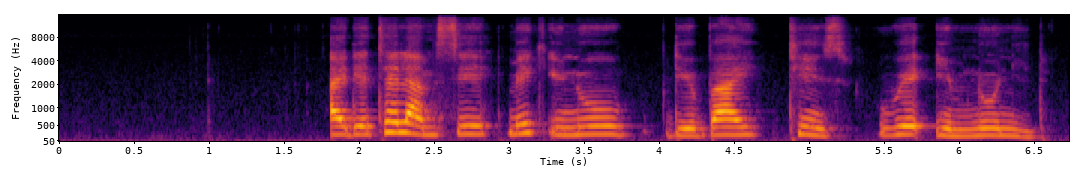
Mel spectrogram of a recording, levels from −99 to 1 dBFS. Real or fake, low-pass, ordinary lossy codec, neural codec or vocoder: real; 14.4 kHz; none; none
